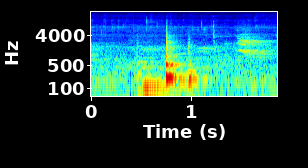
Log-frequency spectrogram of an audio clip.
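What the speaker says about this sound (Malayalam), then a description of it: "കുറച്ച് തിളച്ച വെള്ളം ഒഴിച്ചു കൊടുക്കാം" Hot water poured into a pan of mutton liver curry brings a short burst of sizzling and bubbling. It rises sharply, then settles into a softer simmer.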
